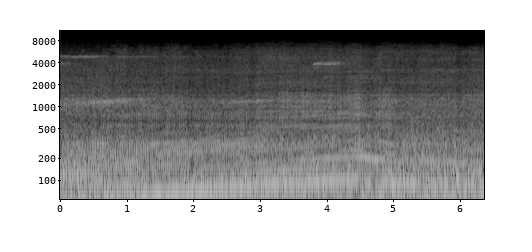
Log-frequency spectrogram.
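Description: Motorcycle engine running while riding, heard from the bike itself. Its note climbs in pitch around the middle as the bike picks up speed.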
